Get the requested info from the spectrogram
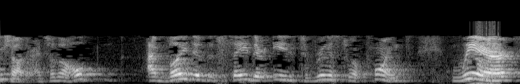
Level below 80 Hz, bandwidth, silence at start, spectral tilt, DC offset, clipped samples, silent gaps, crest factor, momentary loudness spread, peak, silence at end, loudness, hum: -50 dBFS; 8 kHz; 0 s; -4.5 dB/octave; under 0.1%; 0.2%; none; 16 dB; 20 LU; 0 dBFS; 0 s; -14 LUFS; none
